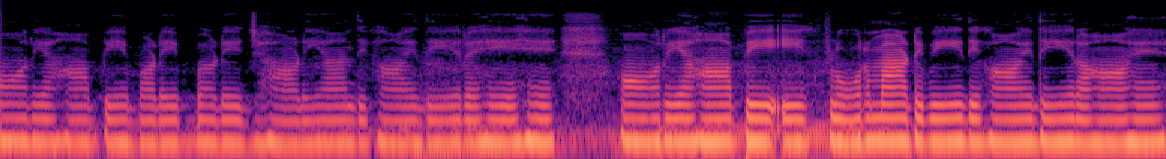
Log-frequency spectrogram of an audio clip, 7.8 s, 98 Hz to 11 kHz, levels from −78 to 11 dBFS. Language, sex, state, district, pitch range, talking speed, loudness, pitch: Hindi, female, Chandigarh, Chandigarh, 155-165 Hz, 160 wpm, -15 LUFS, 160 Hz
